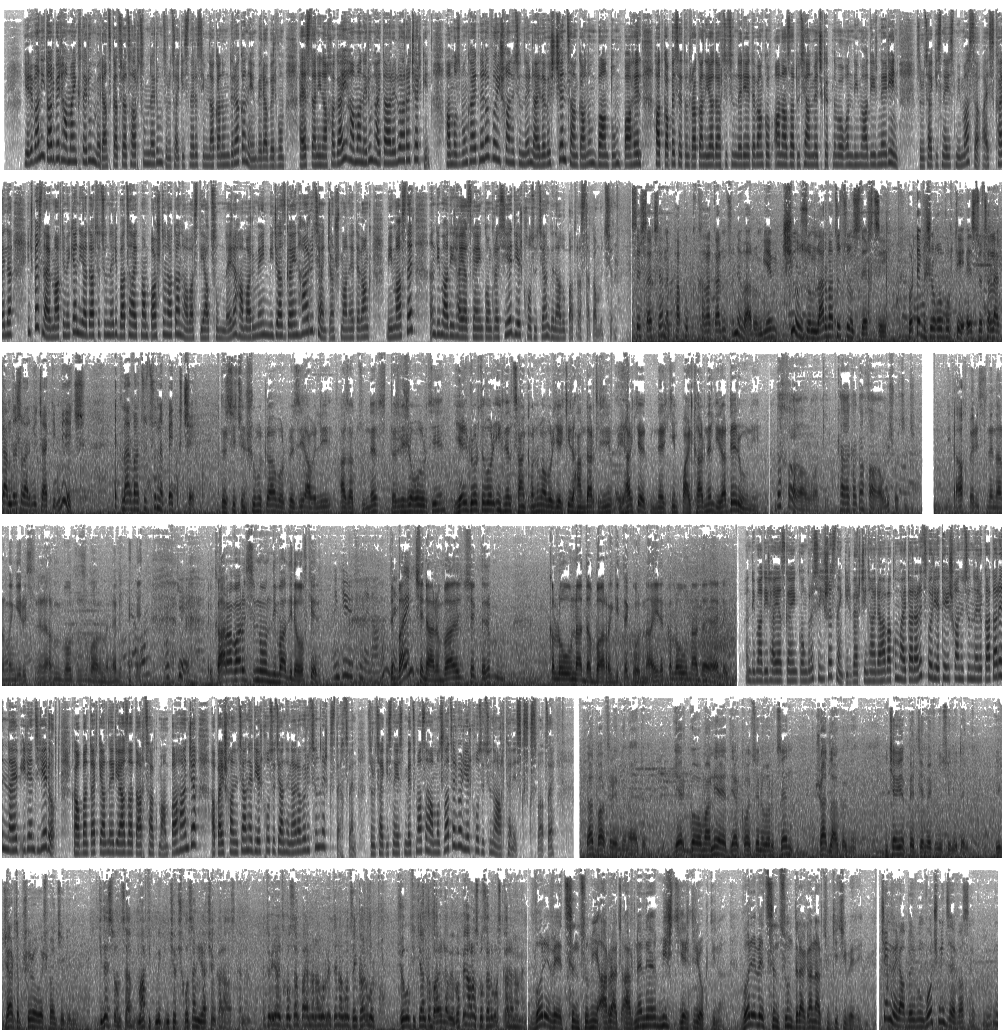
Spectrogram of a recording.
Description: «Ազատություն» ռադիոկայանի հետ զրույցում երեւանցիները հիմնականում դրական էին արտահայտվում Հայաստանի նախագահի՝ համաներում հայտարարելու առաջարկին, համոզմունք հայտնելով,որ իշխանություններն այլեւս չեն ցանկանում բանտում պահել հատկապես հետընտրական իրադարձությունների հետեւանքով անազատության մեջ գտնվող ընդդիմադիրներին:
